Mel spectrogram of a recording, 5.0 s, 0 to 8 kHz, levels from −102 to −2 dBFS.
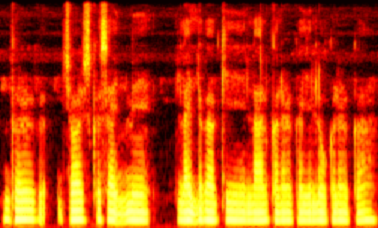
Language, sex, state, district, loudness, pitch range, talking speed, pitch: Hindi, male, Nagaland, Kohima, -14 LUFS, 110-115 Hz, 165 wpm, 110 Hz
